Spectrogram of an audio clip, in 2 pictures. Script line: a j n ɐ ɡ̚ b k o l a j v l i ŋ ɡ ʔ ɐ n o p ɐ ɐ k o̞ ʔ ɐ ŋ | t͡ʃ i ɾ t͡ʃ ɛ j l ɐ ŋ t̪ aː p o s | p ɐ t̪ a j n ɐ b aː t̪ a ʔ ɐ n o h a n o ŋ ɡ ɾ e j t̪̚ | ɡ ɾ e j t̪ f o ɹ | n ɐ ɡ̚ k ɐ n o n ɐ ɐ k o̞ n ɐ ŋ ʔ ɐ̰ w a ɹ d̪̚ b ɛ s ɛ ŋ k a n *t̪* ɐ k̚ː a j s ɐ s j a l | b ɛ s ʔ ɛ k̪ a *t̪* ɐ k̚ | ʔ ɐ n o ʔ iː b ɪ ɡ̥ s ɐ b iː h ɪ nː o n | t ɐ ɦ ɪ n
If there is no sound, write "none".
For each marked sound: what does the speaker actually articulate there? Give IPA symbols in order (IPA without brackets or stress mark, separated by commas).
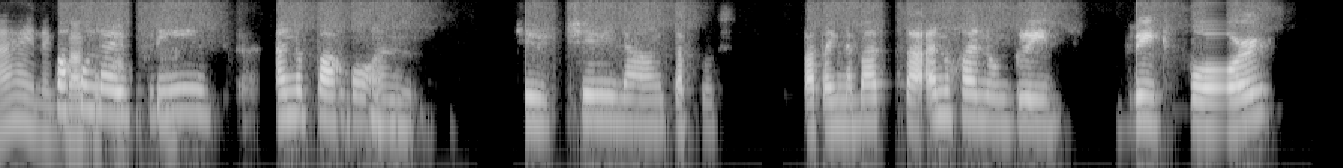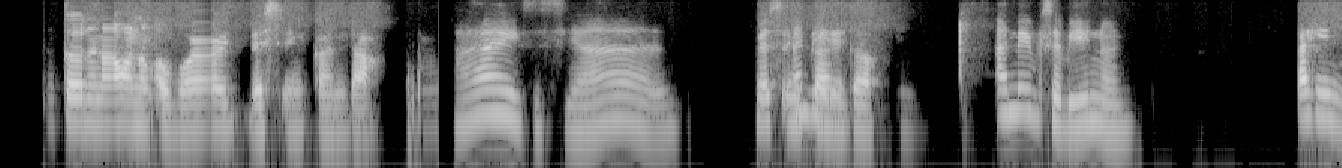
d̪, d̪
